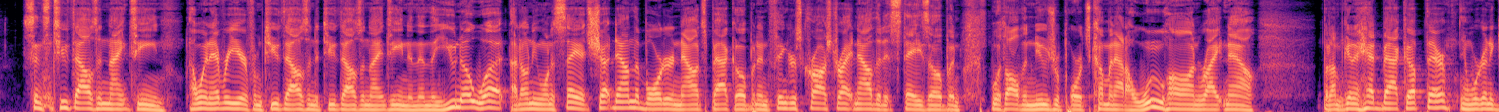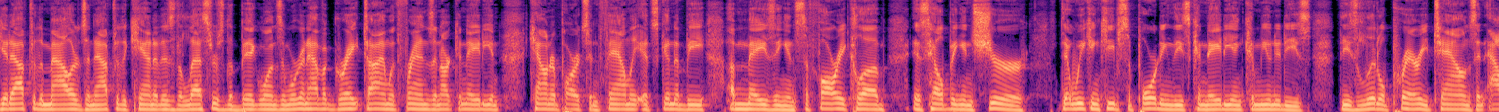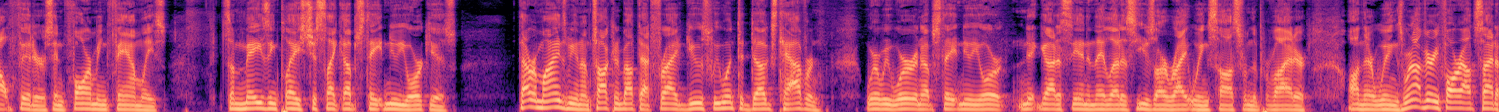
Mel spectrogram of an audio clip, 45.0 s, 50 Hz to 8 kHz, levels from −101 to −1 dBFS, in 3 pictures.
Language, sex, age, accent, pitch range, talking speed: English, male, 40-59, American, 120-140 Hz, 235 wpm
